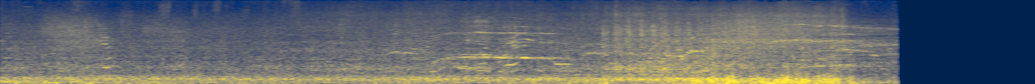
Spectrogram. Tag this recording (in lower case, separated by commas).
outside, urban or man-made, speech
